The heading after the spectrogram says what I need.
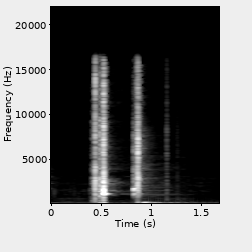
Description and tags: This is Folley made by a stapler to represent a gun loading.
